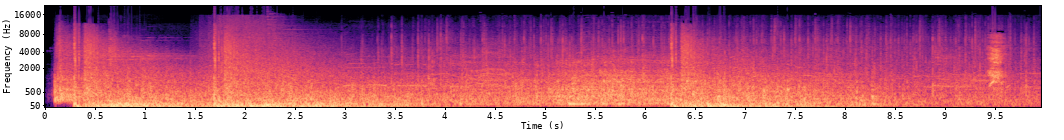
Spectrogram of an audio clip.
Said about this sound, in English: She's only going to cause tiny explosions on the insides of the walls. It won't even affect us.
